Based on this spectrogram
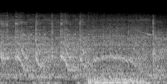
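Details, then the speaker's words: Africa Twin motorcycle started after about two months sitting on a battery tender, fuel pump priming first; brief starter whir, then the twin catches and settles into a steady idle — clean, healthy normal engine start. "Ooh. Okay, so we have a running bike, so let's go ahead and start with the other stuff."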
